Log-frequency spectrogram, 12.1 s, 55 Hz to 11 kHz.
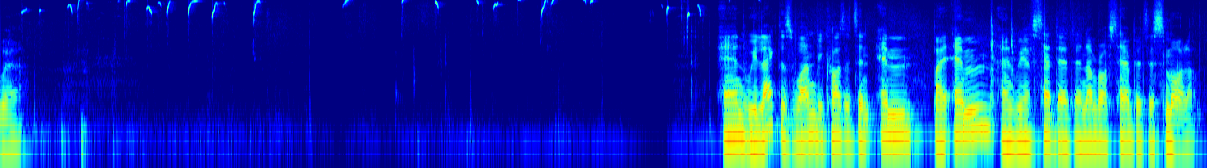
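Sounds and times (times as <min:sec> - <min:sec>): marker pen squeaking on glass: 0:00.0 - 0:02.7, 0:03.4 - 0:06.0, 0:06.6 - 0:07.2.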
